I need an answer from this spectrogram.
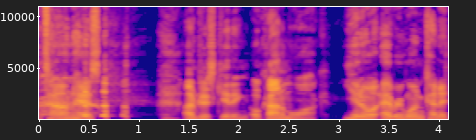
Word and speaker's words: Oconomowoc: list this and one that's really hard to pronounce and actually uh we featured them uh a local brewery from this area is oconomowoc um what was that again okay okay the town has i'm just kidding oconomowoc you know everyone kind of teases their uh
